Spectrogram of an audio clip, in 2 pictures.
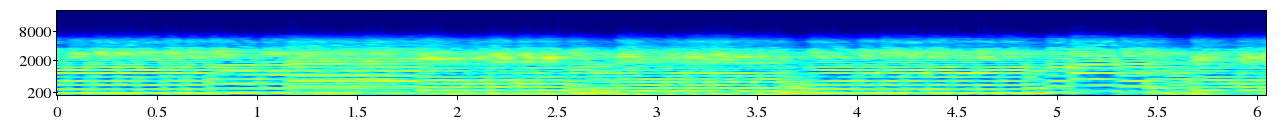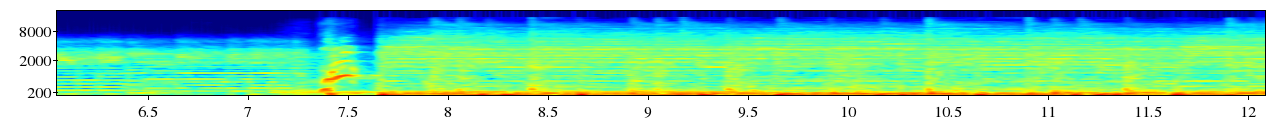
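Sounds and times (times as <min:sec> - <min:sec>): electric guitar chords: 0:00.0 - 0:12.0.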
